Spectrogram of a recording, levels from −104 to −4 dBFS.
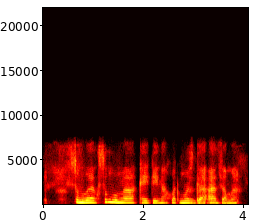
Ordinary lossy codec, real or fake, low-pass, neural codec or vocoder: Opus, 24 kbps; fake; 7.2 kHz; codec, 24 kHz, 0.9 kbps, WavTokenizer, medium music audio release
